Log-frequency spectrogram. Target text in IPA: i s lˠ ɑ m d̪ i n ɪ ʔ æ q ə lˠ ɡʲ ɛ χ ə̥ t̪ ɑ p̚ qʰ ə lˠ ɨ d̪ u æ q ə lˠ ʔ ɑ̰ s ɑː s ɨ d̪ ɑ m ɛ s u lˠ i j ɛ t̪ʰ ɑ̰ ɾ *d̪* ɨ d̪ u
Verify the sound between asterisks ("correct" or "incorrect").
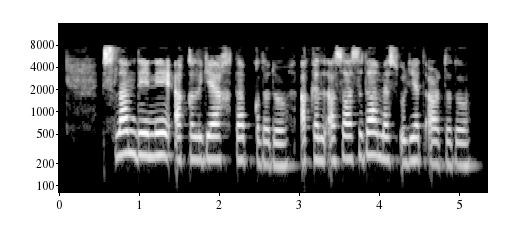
incorrect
